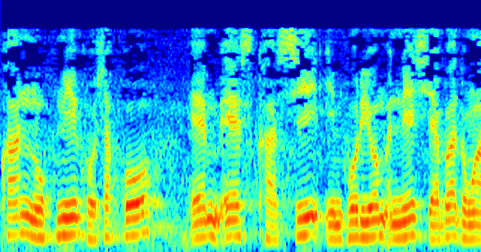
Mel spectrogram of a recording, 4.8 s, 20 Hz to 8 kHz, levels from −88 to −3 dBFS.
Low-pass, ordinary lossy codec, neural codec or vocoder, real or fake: 7.2 kHz; MP3, 24 kbps; codec, 16 kHz, 16 kbps, FunCodec, trained on Chinese and English, 50 frames a second; fake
